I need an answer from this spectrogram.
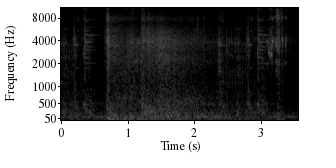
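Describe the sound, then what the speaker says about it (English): A cannon fires in the video game ARK, a heavy booming blast followed by a rumbling, rolling low roar that fades slowly, with faint scattered clicks and no voices. "I wish that cannonballs could stack simply to make the fire rate of the cannon faster."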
